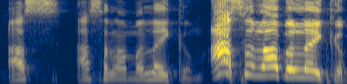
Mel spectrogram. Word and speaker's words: Assalamu alaikum: Assalamu alaikum. That's how you say it.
